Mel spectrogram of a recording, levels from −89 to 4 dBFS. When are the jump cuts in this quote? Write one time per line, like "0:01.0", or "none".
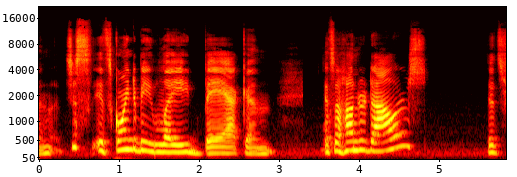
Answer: none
